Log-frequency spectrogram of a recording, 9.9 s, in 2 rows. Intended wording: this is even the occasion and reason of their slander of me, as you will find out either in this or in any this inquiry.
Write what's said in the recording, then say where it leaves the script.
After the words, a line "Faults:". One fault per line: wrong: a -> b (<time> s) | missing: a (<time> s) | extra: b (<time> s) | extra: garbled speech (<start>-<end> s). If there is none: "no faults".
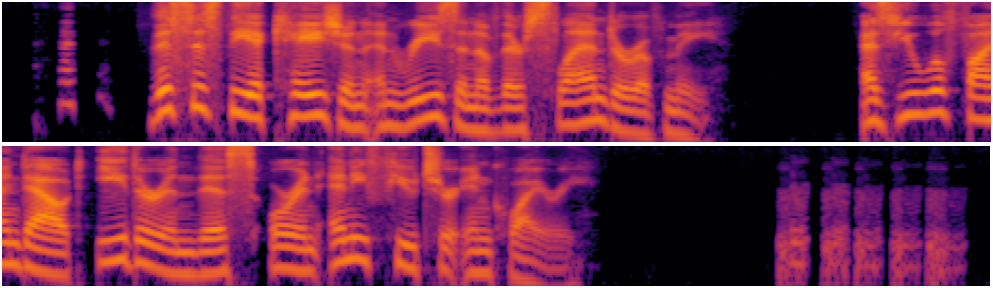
this is the occasion and reason of their slander of me, as you will find out either in this or in any future inquiry.
Faults:
missing: even (1.1 s)
wrong: this -> future (6.8 s)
